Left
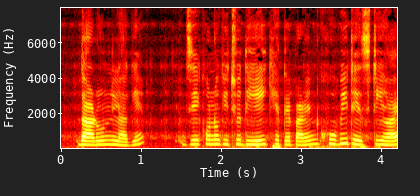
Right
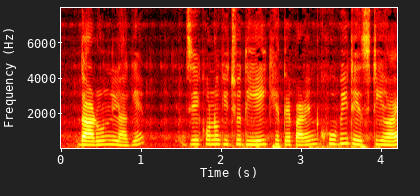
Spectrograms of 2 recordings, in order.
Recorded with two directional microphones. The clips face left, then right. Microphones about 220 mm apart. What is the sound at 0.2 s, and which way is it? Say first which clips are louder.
Speech: left 3 dB; 35° left (ahead or behind).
